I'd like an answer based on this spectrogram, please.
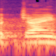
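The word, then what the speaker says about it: χ: उसका यह जो ग्रीक अल्फाबेट है उसको चाय बोला जाता है। उसके प्रोनाउंस है चाय सी एचआई।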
